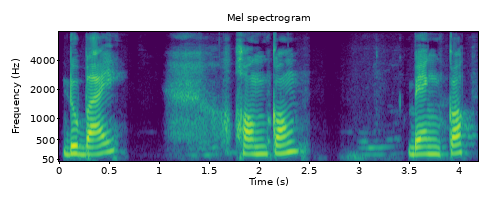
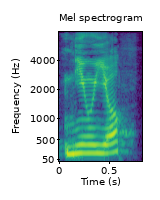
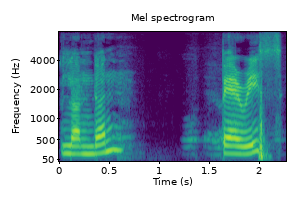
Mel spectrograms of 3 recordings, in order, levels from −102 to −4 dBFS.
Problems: none marked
